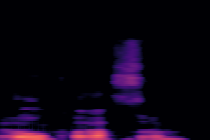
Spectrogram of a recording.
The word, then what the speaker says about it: opossum: What's the difference between a possum and an opossum? The O. The O. Is that their blood type? The O is silent, and possum.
